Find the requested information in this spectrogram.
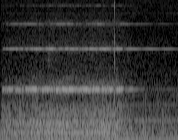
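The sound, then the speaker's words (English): A telephone rings with a steady electronic tone that stays faint and unbroken from start to end, with no voices over it. “That's the telephone. Well, I don't know whether it'll stay there like that or not, but let's answer the phone.”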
